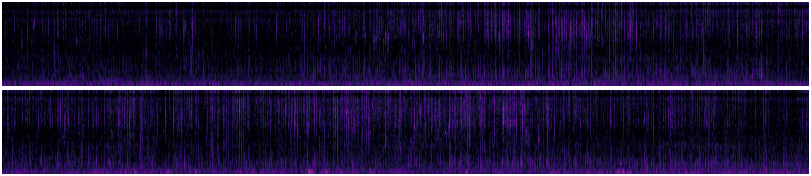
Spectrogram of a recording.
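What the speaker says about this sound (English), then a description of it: "Let's get this BIC good and wet." Water poured steadily over an empty BIC lighter, a continuous soft splashing trickle that runs for the whole stretch at low, even loudness with no talking.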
